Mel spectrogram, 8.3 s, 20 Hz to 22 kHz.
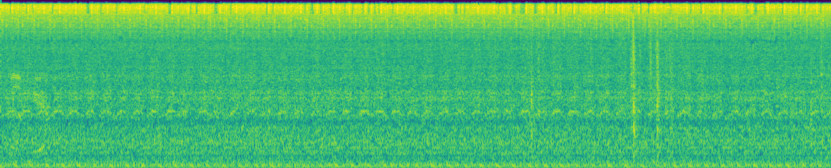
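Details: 1998 Dodge Durango single-cam V8, not yet warmed up, idling after timing chain replacement for a P0300 multi-cylinder misfire. The idle is even with a steady low pulse of about three a second and no tapping or rattle. A timing light confirms timing is right on.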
